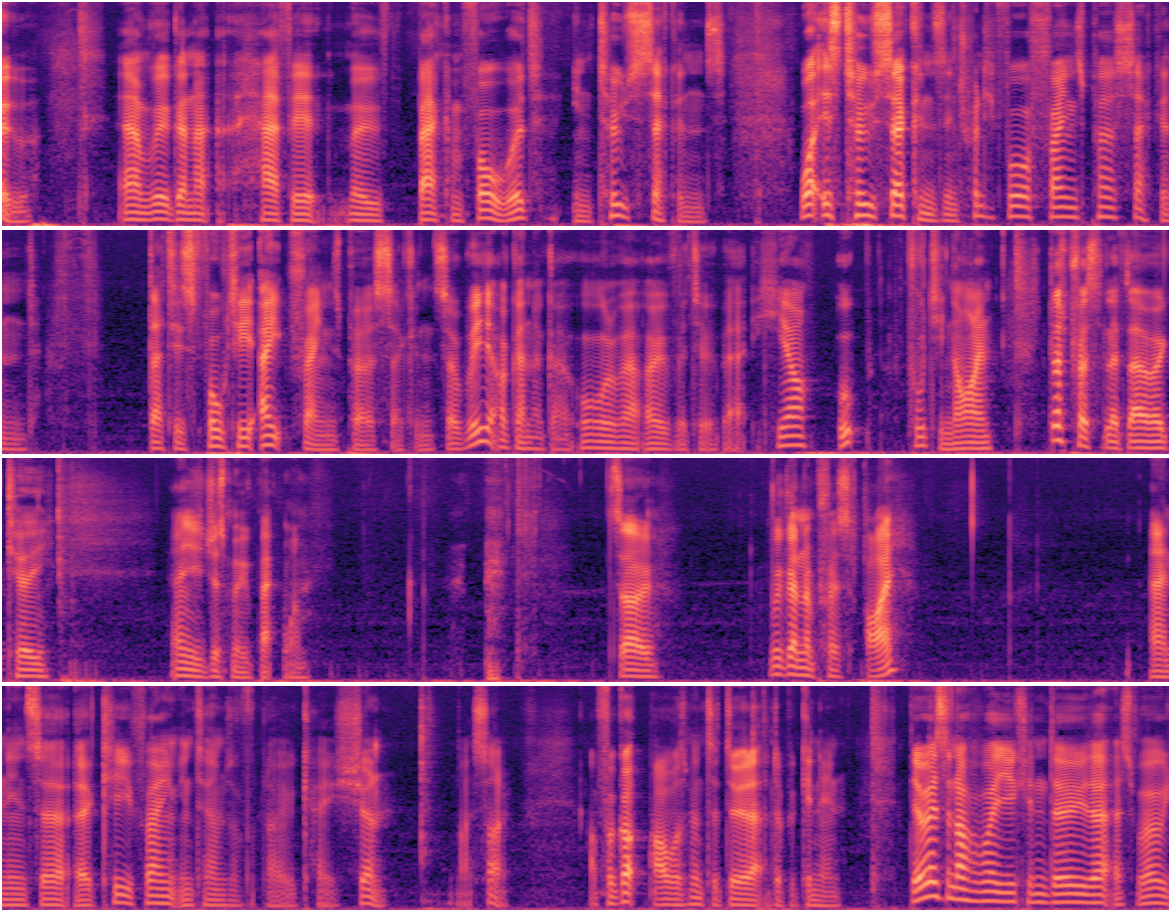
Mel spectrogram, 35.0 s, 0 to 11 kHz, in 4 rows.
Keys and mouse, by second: 13.8 click, 17.9 Left, 24.4 i, 31.8 click, 34.6 click.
